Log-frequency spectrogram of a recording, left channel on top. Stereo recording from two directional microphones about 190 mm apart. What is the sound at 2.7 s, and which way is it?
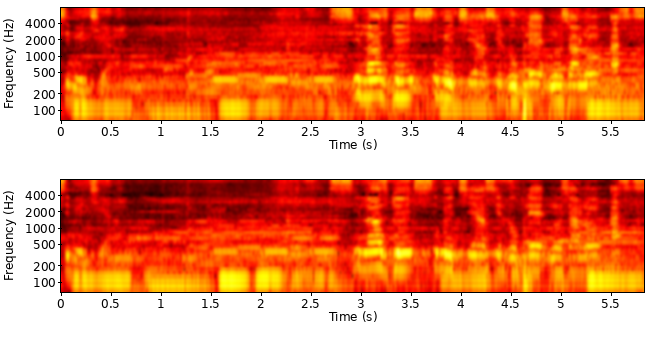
Music, 30° left (ahead or behind).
